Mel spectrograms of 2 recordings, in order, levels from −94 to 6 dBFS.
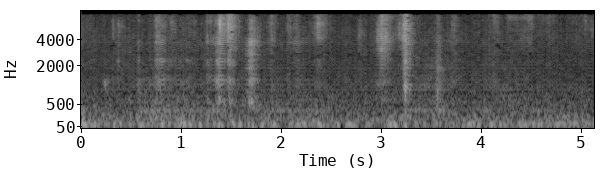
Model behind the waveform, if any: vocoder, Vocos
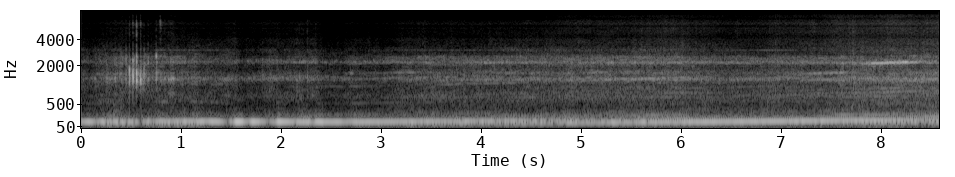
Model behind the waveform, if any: codec, DAC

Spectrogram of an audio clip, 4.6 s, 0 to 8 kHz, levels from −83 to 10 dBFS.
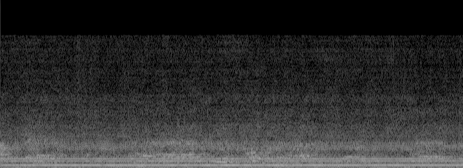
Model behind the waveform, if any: codec, HILCodec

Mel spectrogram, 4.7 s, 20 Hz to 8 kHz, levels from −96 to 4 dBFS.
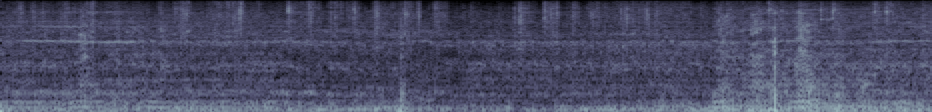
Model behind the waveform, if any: vocoder, HiFi-GAN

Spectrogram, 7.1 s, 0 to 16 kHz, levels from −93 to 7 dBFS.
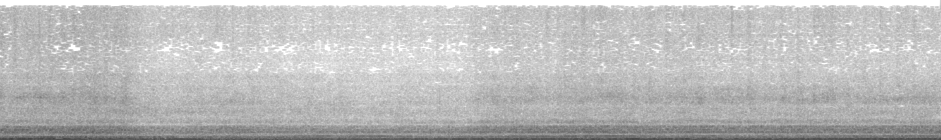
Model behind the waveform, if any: codec, DAC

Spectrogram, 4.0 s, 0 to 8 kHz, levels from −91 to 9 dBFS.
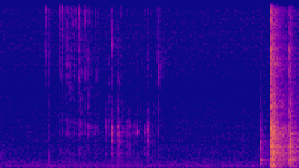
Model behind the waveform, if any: none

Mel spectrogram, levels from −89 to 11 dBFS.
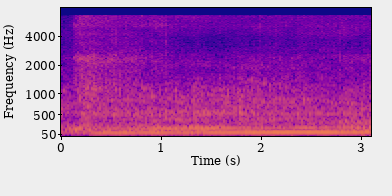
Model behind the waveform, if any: codec, DAC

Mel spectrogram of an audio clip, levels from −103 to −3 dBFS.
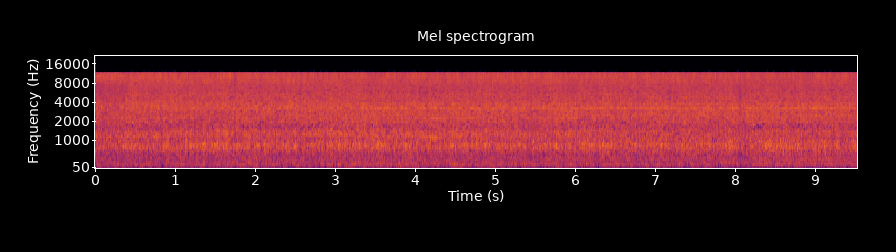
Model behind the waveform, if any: none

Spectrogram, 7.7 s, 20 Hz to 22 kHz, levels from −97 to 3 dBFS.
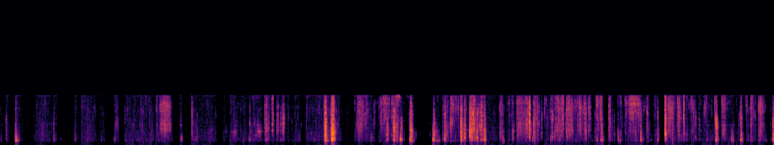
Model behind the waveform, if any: none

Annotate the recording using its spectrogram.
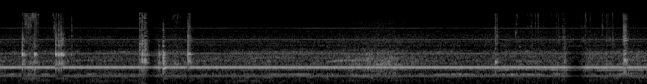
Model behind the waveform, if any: none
